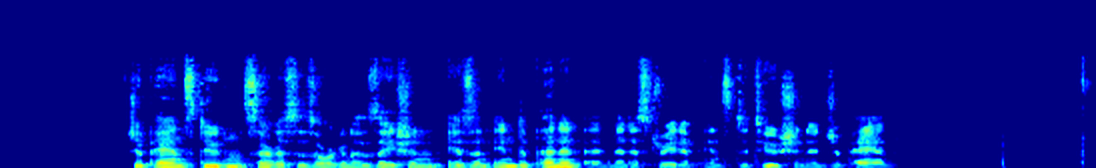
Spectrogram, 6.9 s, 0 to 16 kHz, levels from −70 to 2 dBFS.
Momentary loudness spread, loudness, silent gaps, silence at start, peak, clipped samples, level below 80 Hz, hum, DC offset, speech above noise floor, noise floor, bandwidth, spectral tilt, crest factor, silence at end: 9 LU; -33 LUFS; none; 0.8 s; -14 dBFS; under 0.1%; -68 dBFS; none; under 0.1%; 41 dB; -74 dBFS; 11.5 kHz; -4 dB/octave; 20 dB; 0.05 s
